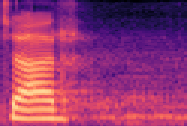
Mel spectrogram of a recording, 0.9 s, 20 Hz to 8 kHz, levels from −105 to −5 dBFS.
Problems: constant background noise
